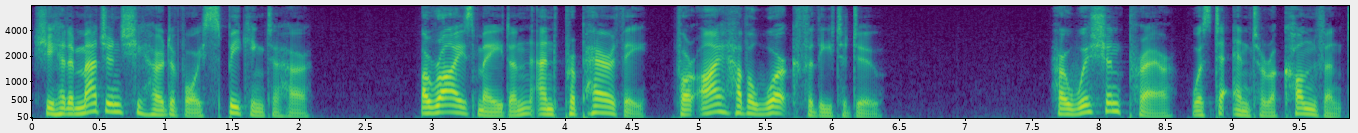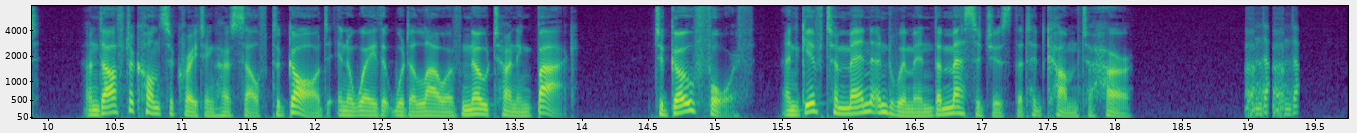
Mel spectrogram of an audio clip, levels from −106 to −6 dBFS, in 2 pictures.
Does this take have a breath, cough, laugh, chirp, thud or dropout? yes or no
yes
